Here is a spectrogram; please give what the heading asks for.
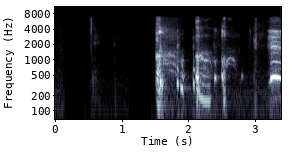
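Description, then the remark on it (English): A person coughs in a quick burst of several harsh coughs with some throat clearing, after a brief faint click, with no talking. “if you have the thing where you can't stand certain sounds and one of those sounds is people coughing, maybe just skip this episode because I'm not going to go through and delete all the coughing because it would take a really long time.”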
